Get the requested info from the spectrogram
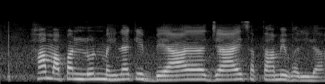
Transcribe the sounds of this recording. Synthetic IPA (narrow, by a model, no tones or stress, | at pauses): hɐmɐpənlʊnmɐɦinakebad͡ʒaːjsɐp̚t̪aɦmẽbʱɐɾiːlaː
